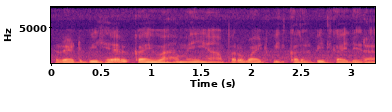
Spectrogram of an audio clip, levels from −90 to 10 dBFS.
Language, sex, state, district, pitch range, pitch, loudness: Hindi, male, Himachal Pradesh, Shimla, 100-115 Hz, 105 Hz, -15 LUFS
